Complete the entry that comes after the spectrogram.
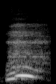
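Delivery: sharp high gasp of delight. Real, not acted. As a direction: gasp in real surprise. Sees another pressed design.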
